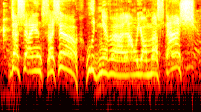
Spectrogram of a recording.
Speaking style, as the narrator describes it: Lorette shrieked desperately

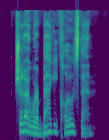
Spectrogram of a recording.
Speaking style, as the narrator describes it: asked, laughing

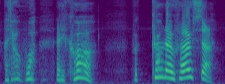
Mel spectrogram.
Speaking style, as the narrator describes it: cries

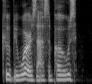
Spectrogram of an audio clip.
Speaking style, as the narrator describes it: he muttered to himself

